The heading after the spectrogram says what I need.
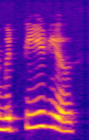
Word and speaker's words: Material: and products using the materials they are made of. One material, the material is das Material. Written like the English material but pronounced in the German way.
